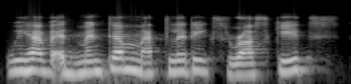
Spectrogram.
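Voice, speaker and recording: A woman's voice: a little high, a little slow. Woman teacher on a dull video call. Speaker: homeroom teacher. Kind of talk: online parent meeting.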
